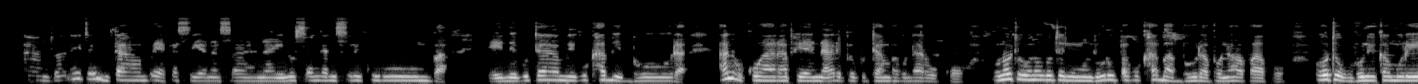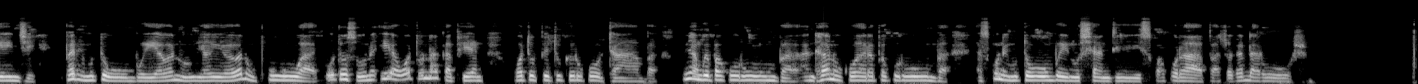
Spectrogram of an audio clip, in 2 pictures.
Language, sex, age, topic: Ndau, female, 36-49, health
